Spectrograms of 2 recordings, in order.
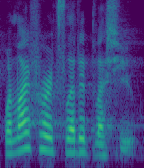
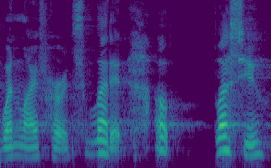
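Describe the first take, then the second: First: It is run together quickly without a pause. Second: It is split by a pause before "bless you."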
